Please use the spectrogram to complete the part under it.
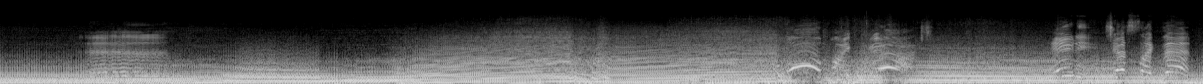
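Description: Harley-Davidson V-Rod motorcycle engine revving hard and pulling up through second gear at highway speed, a loud continuous roar with rising and falling pitch, close up with wind noise and a rider talking over it.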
